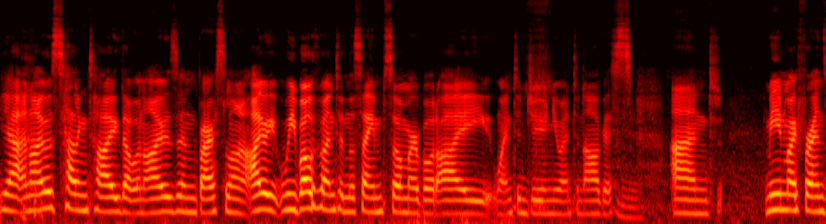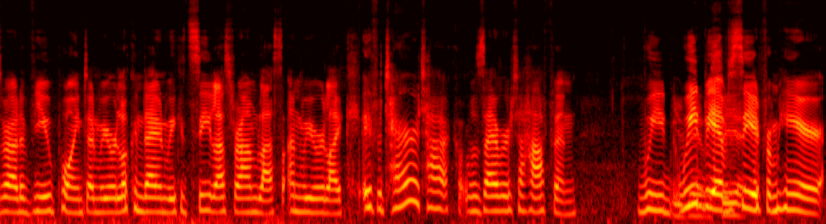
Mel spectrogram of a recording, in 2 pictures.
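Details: Adult woman speaking; typical speech.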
